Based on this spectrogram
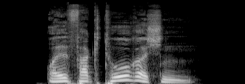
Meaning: inflection of olfaktorisch: 1. strong genitive masculine/neuter singular 2. weak/mixed genitive/dative all-gender singular 3. strong/weak/mixed accusative masculine singular 4. strong dative plural
- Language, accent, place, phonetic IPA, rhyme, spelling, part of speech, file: German, Germany, Berlin, [ɔlfakˈtoːʁɪʃn̩], -oːʁɪʃn̩, olfaktorischen, adjective, De-olfaktorischen.ogg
